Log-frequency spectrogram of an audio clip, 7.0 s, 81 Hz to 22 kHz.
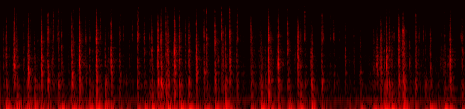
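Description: Fingertips of both hands type quickly on a mint-green YUNZII Actto B303 retro typewriter-style Bluetooth mechanical keyboard with round plastic keycaps and a hollow plastic case. The result is a dense, steady stream of short, sharp plastic clicks and clacks that die away almost instantly, over a low, continuous rumble.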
